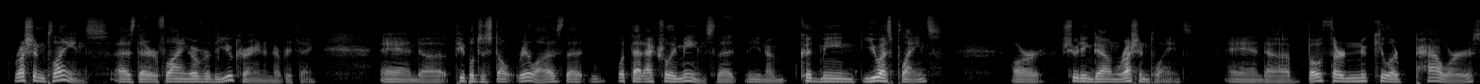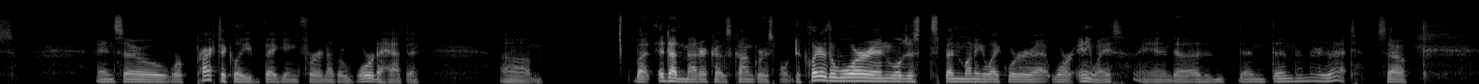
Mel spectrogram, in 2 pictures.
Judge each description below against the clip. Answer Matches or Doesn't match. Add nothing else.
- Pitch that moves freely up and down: Matches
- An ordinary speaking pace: Matches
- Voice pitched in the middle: Doesn't match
